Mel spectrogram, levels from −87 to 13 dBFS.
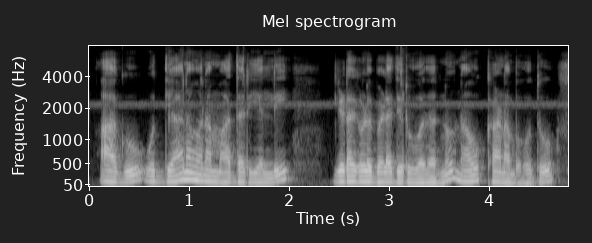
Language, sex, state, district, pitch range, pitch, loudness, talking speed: Kannada, male, Karnataka, Bangalore, 105-120 Hz, 115 Hz, -16 LUFS, 85 wpm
